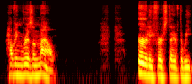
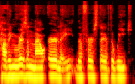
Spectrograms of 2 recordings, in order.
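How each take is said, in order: First: The pause comes after the word now. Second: The pause comes after the word early. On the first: The appearing happened early. The speaker calls it wrong. "I can't put that comma there" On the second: The rising happened early. The speaker calls it right. "I can't read that in, in any other way"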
